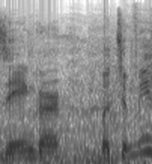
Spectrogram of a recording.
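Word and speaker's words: Czinger: yes, I pronounce it Kachinger. I know it's pronounced Zinger, but to me it's the Kachinger and it will never stop being the Kachinger, all right?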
